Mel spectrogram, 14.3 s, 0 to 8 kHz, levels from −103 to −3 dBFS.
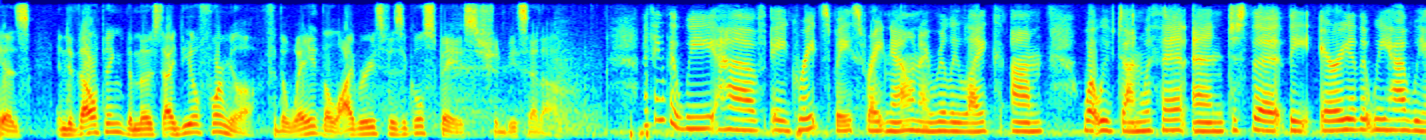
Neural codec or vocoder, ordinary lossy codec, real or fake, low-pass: none; Opus, 64 kbps; real; 7.2 kHz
